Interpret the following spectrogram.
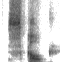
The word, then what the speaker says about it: Schalk: my name is so how do you pronounce it especially your first name skulk skulk okay because i would i think shulk or skulk is how we would read it in dutch i think that's actually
